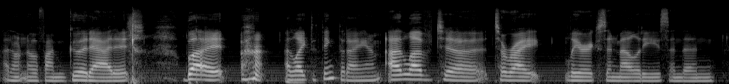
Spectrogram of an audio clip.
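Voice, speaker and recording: A woman singer-songwriter with a slightly hoarse voice, talking modestly in a radio interview. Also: lowish voice, moderate pace, hardly any pauses, fairly bright tone, faint music behind, poor audio. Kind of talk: casual radio interview chat.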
